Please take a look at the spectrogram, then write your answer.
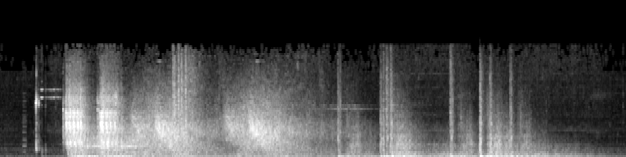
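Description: Mech weapons in the game Roguetech unleash a loud, sustained barrage of cannon and autocannon fire, overlapping blasts and booms rolling continuously for several seconds with sharp cracks and a brief lull midway, with no talking.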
